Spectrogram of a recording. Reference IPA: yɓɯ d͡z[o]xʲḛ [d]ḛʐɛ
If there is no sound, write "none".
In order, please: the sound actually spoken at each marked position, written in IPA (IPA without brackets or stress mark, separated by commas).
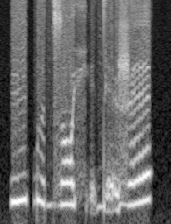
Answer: ɔ, d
